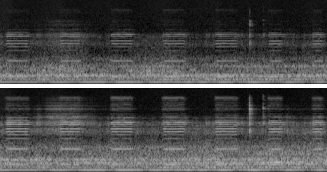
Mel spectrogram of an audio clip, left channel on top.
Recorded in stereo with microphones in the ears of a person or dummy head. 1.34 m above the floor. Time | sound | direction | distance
0.0 | a machine running | 50° right (ahead or behind) | ?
